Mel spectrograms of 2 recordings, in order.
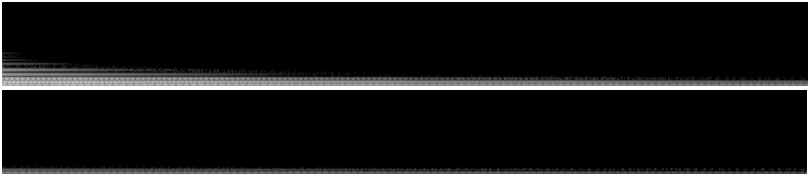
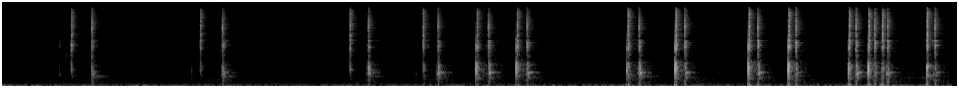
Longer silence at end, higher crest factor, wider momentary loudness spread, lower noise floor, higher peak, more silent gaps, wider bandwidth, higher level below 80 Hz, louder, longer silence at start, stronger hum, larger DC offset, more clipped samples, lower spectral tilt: first, 3.05 s vs 0.15 s; second, 20 dB vs 32 dB; first, 26 LU vs 11 LU; about the same, -55 dBFS vs -58 dBFS; second, -6 dBFS vs -2 dBFS; neither; second, 1.3 kHz vs 17 kHz; first, -32 dBFS vs -54 dBFS; first, -25 LUFS vs -30 LUFS; about the same, 0 s vs 0 s; neither; neither; neither; first, -13 dB/octave vs 0.5 dB/octave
